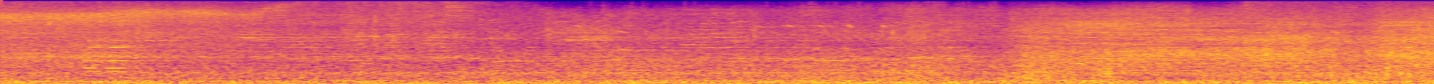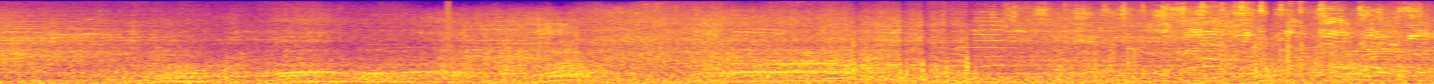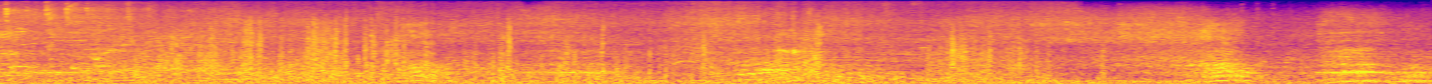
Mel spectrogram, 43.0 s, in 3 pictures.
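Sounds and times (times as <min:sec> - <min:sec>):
car engine low rumble: 0:00.0 - 0:43.0
road and wind noise: 0:00.0 - 0:43.0.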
